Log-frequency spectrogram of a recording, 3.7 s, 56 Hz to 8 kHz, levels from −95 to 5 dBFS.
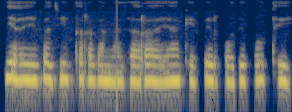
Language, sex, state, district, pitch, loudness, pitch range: Hindi, female, Bihar, Jahanabad, 225 Hz, -19 LUFS, 220-235 Hz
